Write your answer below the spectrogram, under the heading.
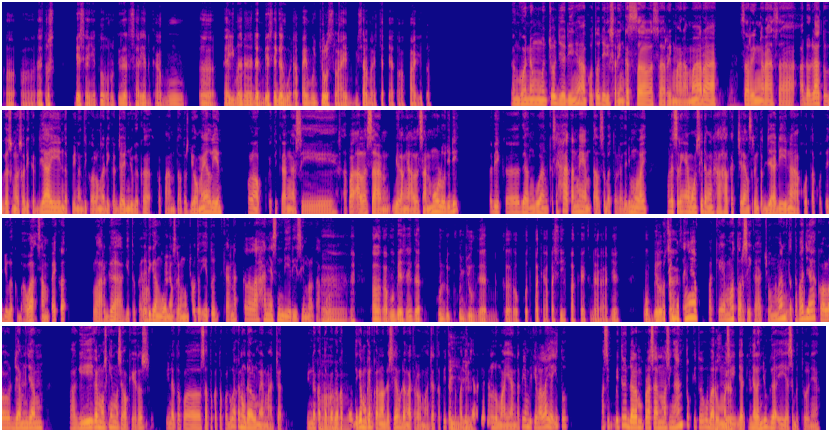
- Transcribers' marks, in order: "rutinitas" said as "rutinas"; tapping
- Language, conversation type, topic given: Indonesian, advice, Mengapa kamu sering menunda tugas penting untuk mencapai tujuanmu?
